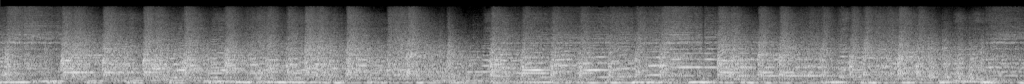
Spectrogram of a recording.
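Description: Mexican brass band (banda) music playing loudly: horns over drums and a steady, pulsing bass beat.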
